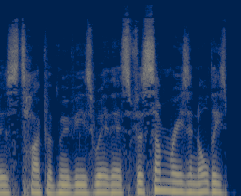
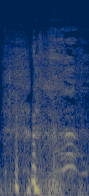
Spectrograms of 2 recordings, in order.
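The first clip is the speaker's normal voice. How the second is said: sudden high-pitched laugh. Real, not acted. Iceland joke.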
